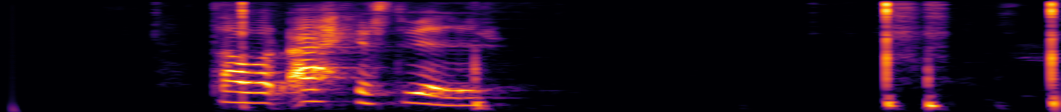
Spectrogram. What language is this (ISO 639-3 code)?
isl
